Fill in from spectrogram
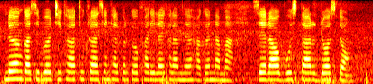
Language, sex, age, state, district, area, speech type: Bodo, female, 18-30, Assam, Chirang, rural, read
